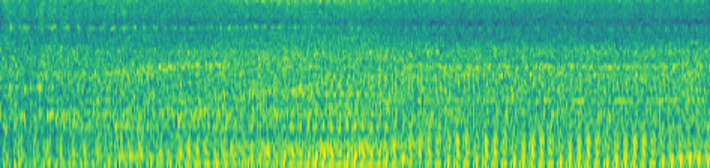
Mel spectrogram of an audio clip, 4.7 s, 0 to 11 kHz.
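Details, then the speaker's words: Honda VTR1000F V-twin, cold start after carb and idle-jet cleaning, warming up before carb synchronisation: even steady idle about three pulses a second, no misses or knocks; now starts well. "ja go sobie teraz odpalę żeby się zagrzał i będziemy robić jakąś tam regulację sanie on już teraz dobrze pali"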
